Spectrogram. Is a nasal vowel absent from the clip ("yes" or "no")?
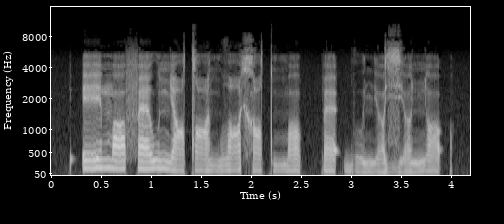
yes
